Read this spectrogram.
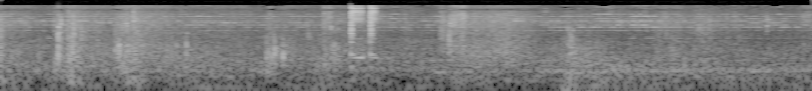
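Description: Footsteps thud on a tiled roof.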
